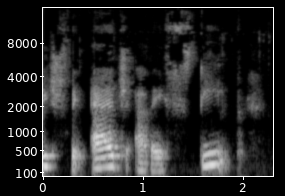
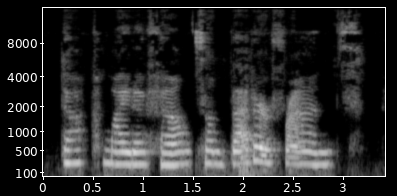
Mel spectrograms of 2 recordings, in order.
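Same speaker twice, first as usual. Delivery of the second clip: small, sad, sorrowful half-whisper; 4 semitones higher, 3 dB quieter than usual. Reading a story, Cat speaks about the missing duck, sad little half-whisper. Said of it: "whispered in a sad little voice".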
